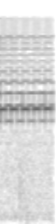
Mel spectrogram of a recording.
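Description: A phone rings in the horror video game The Mortuary Assistant, a bright electronic trill that pulses rapidly and steadily at moderate volume.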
